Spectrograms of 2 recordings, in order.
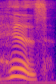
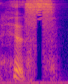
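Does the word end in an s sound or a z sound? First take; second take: z sound; s sound. First: The word ends in a buzzing z sound. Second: The word ends in a hissing s sound.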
